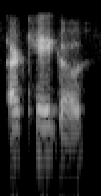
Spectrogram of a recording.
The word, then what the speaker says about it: archegos: The word captain in the Greek is spelled A-R-C-H-E-G-O-S, archegos.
